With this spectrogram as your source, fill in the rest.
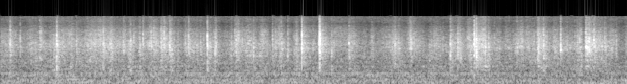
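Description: Paper rustles and crinkles as hands unroll a long sheet.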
